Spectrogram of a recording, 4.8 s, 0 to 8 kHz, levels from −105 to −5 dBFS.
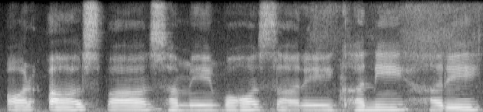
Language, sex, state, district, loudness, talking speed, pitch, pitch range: Hindi, female, Odisha, Sambalpur, -18 LUFS, 100 wpm, 180 Hz, 175-190 Hz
